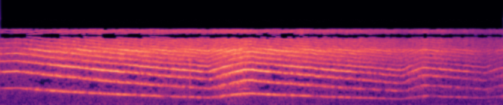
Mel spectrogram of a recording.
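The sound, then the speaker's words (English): An alarm siren wails steadily, its harmonic tone sliding slowly down, then sweeping back up twice in long loud rising-and-falling cycles, with no voices over it. “Cut the radio, Lin Fu, and sound the siren.”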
